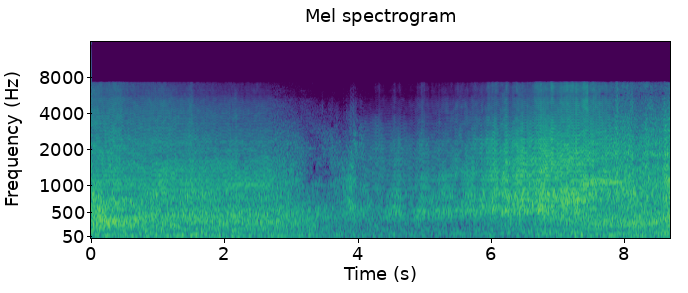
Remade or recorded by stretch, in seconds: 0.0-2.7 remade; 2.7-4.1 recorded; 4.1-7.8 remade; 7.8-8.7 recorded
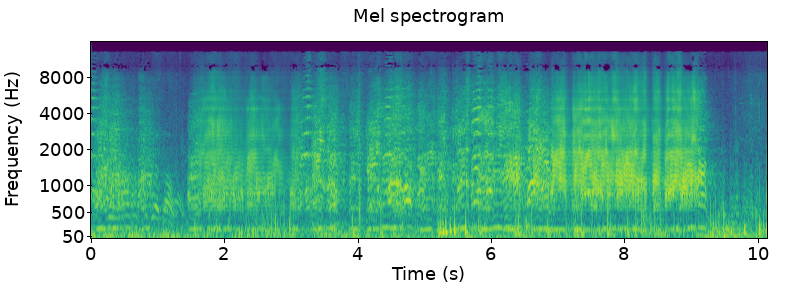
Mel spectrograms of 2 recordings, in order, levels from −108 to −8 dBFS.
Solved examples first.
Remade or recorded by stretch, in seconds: 0.0-1.6 recorded; 1.6-3.1 remade; 3.1-6.9 recorded; 6.9-9.1 remade; 9.1-10.1 recorded

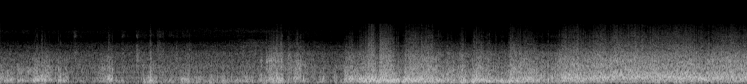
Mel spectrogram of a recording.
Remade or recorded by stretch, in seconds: 0.0-7.5 recorded

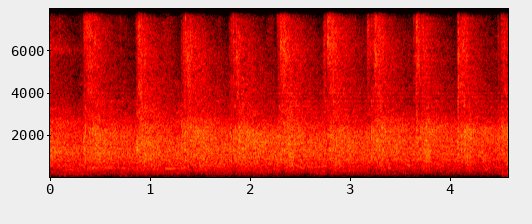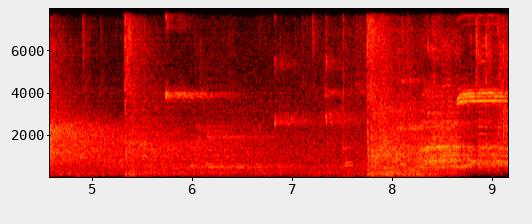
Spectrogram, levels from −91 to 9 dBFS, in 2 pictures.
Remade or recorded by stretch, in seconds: 0.0-0.4 recorded; 0.4-0.9 remade; 0.9-2.2 recorded; 2.2-7.1 remade; 7.1-9.2 recorded

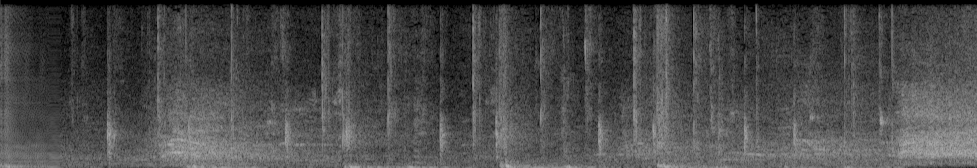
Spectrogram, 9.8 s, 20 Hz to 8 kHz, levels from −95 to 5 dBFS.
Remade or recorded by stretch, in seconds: 0.0-0.6 remade; 0.6-9.8 recorded

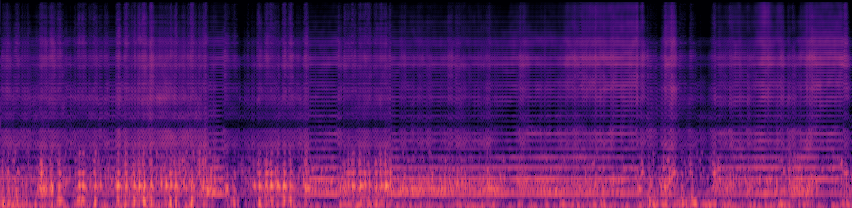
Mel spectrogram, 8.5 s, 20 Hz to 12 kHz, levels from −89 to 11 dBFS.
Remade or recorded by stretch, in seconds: 0.0-8.5 remade

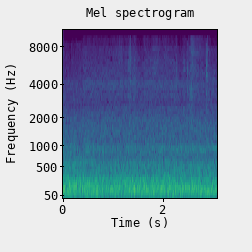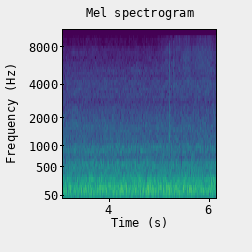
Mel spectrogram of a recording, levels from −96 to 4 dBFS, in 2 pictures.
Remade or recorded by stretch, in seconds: 0.0-0.5 recorded; 0.5-1.7 remade; 1.7-3.3 recorded; 3.3-4.5 remade; 4.5-6.2 recorded

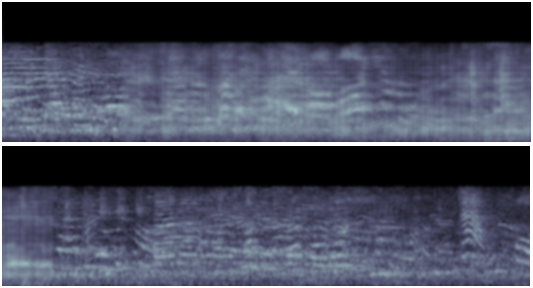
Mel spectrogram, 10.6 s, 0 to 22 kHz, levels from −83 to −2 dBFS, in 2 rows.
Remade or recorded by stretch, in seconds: 0.0-1.2 recorded; 1.2-5.8 remade; 5.8-10.6 recorded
